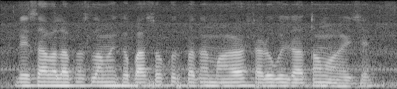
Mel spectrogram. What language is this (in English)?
Maithili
